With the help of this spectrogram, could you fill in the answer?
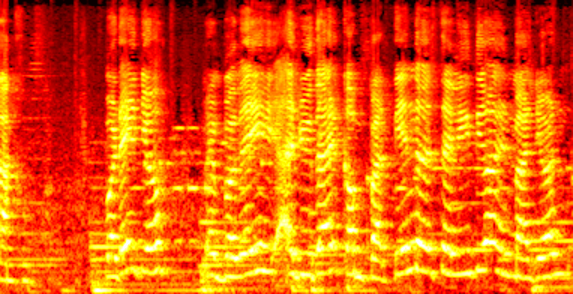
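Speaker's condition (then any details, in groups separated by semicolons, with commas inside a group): Cerebral palsy from birth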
